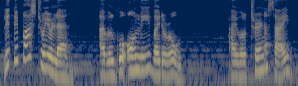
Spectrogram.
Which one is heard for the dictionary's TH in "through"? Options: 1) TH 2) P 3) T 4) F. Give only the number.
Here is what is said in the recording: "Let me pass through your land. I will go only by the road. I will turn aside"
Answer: 3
